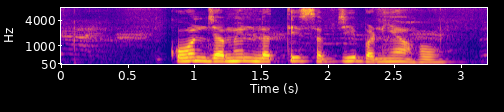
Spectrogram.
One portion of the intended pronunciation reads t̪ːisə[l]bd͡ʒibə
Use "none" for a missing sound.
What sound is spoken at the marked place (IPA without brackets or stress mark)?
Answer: none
